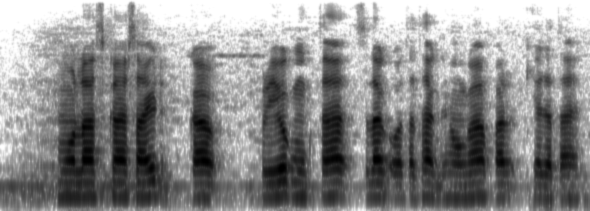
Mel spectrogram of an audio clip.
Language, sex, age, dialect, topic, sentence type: Hindi, male, 60-100, Awadhi Bundeli, agriculture, statement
